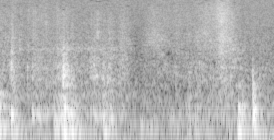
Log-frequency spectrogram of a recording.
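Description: Handling noises as cards and card holders are picked up and moved about: a few soft knocks and rustles, with one about half a second in and a couple near the end.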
